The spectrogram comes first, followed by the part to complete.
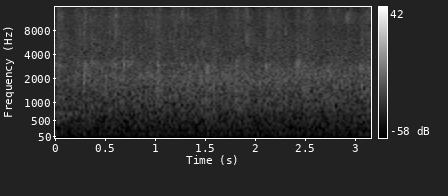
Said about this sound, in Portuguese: aplaudo o Senhor por essa palavra.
